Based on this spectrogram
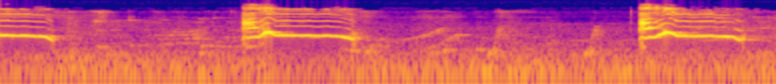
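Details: Indoor cockatiel that starts barking after mimicking gargling, giving three clipped bark-like notes with a raspy onset and a flat, tonal tail, spaced irregularly, with faint squeaky sounds between them.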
